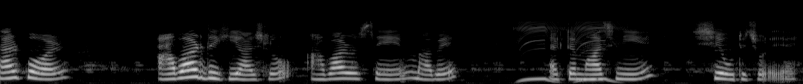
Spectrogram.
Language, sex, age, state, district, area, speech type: Bengali, female, 18-30, West Bengal, Dakshin Dinajpur, urban, spontaneous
